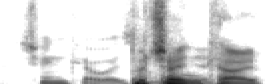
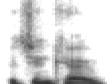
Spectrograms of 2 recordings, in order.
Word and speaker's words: Pachinko: It's called, now I've got to get this pronunciation right. Pachinko.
